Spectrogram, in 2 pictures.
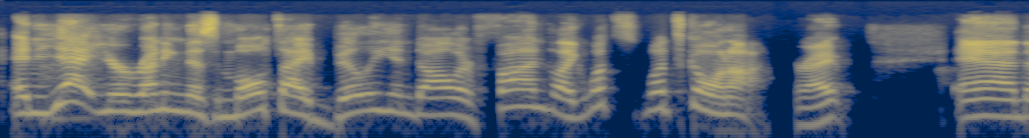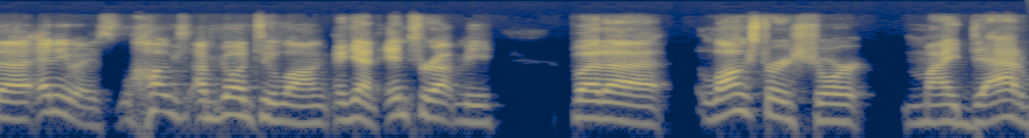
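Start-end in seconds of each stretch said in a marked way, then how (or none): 0.1-3.8 higher and louder, exasperated; mock outrage. Son confronting dad about the fund, exasperated. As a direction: press him for an explanation.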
